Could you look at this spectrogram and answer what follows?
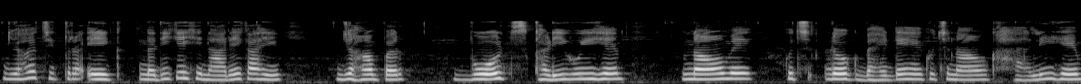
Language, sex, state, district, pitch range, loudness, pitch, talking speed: Hindi, female, Andhra Pradesh, Anantapur, 225-250 Hz, -17 LUFS, 240 Hz, 140 wpm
